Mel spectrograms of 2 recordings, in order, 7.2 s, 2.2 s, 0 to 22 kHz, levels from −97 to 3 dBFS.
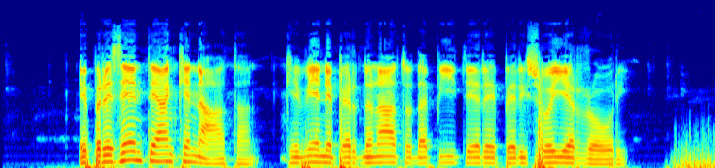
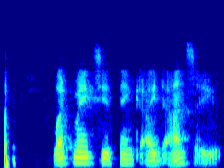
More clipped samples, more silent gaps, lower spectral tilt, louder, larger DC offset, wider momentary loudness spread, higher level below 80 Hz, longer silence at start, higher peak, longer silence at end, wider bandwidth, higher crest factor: neither; neither; second, -5 dB/octave vs -7 dB/octave; first, -17 LUFS vs -42 LUFS; neither; first, 17 LU vs 8 LU; first, -32 dBFS vs -58 dBFS; first, 0.8 s vs 0.05 s; first, 0 dBFS vs -12 dBFS; about the same, 0 s vs 0.1 s; first, 12 kHz vs 7.4 kHz; second, 18 dB vs 28 dB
